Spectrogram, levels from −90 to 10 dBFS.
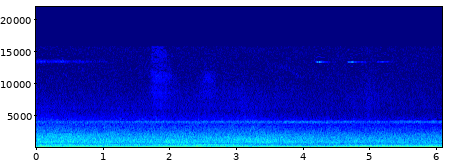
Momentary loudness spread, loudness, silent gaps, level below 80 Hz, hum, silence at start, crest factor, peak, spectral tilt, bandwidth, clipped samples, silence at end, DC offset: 1 LU; -48 LUFS; none; -50 dBFS; none; 0 s; 14 dB; -32 dBFS; -6 dB/octave; 16 kHz; under 0.1%; 0 s; under 0.1%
